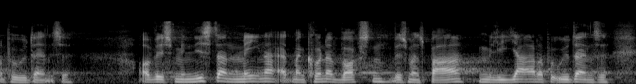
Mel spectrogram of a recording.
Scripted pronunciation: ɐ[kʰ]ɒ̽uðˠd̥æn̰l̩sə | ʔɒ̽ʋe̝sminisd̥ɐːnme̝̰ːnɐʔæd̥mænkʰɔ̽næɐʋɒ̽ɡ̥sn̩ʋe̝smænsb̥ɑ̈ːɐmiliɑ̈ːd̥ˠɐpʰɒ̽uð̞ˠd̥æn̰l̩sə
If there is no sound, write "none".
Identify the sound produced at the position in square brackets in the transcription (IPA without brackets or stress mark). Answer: pʰ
